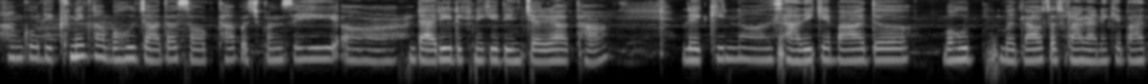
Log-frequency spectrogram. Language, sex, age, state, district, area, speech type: Hindi, female, 30-45, Uttar Pradesh, Chandauli, urban, spontaneous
